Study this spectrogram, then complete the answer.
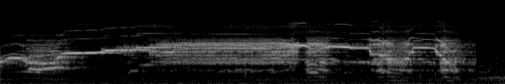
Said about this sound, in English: There are apps you can download that pretty closely mimic the sound of real elk. Ready? Mm-hmm. Okay, so this is a challenge bugle.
